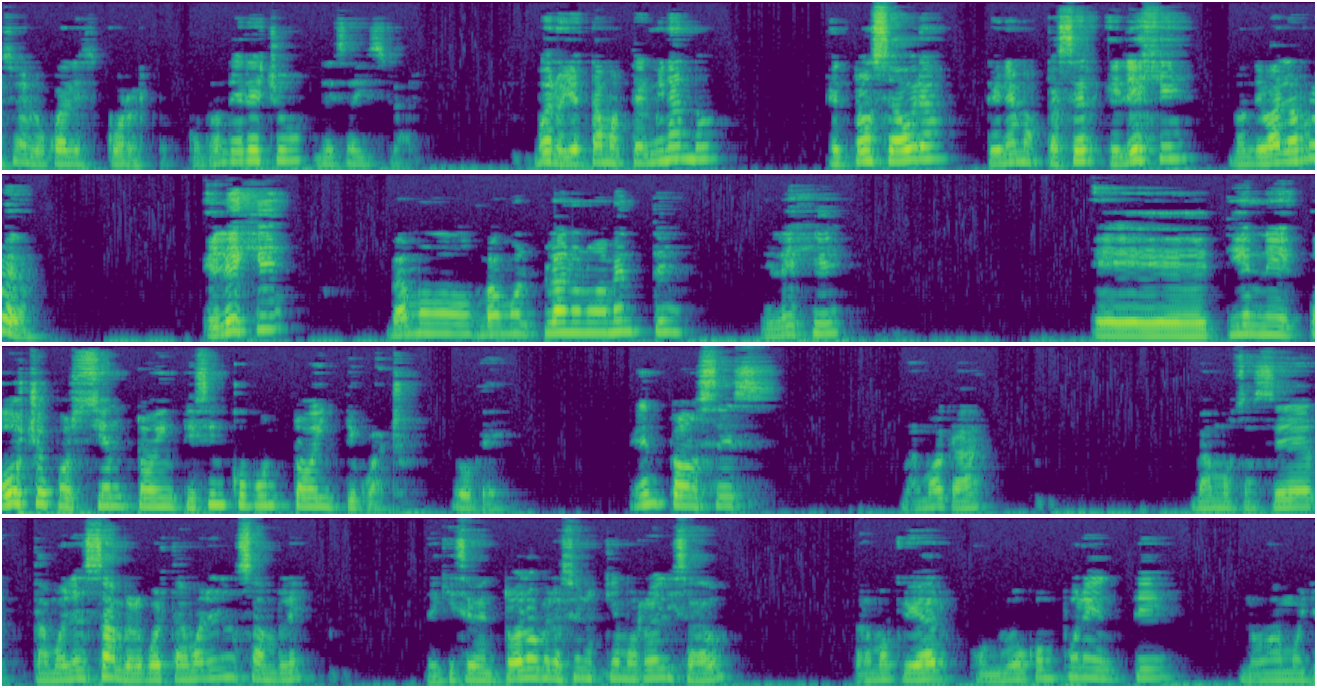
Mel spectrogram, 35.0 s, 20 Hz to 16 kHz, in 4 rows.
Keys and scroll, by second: 34.4-35.0 typing.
